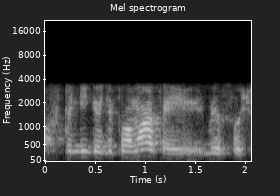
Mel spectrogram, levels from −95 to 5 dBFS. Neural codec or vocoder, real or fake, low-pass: codec, 44.1 kHz, 7.8 kbps, DAC; fake; 3.6 kHz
